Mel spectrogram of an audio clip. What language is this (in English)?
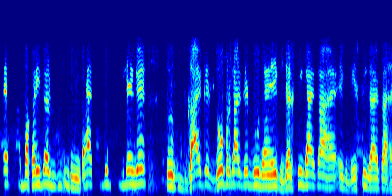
Hindi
